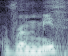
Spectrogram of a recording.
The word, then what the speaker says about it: Ramit Sethi: Why is the T pronounced like a TH and the TH pronounced like a T? I'll tell you two things about my name. First of all, in Punjabi, the way it's written, it's TH, so Ramit.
